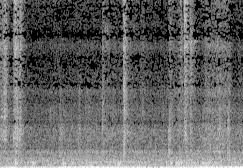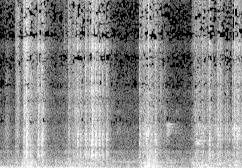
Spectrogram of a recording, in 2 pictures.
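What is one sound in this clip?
A bus drives along the road.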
